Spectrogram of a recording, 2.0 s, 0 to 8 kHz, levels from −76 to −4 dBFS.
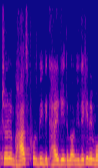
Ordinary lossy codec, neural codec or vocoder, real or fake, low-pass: none; codec, 16 kHz, 1 kbps, X-Codec, WavLM features, trained on Multilingual LibriSpeech; fake; none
